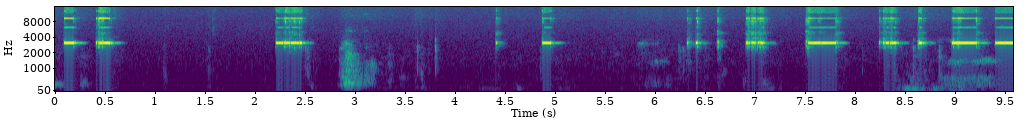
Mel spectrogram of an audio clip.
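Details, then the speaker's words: Nintendo Switch with no power: multimeter continuity test gives sharp beeps to ground at the capacitors to the far left of the M92 chip, which are shorting out. "yep just as i expected it's always this one so the cap to the far left of the m92 both of them are shorting out"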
